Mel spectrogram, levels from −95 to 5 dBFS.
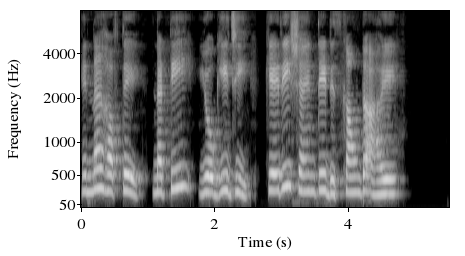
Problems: none marked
